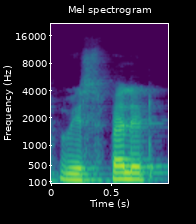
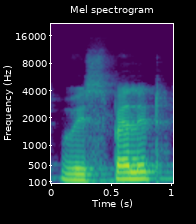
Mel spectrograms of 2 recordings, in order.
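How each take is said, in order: Both takes have the same delivery.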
